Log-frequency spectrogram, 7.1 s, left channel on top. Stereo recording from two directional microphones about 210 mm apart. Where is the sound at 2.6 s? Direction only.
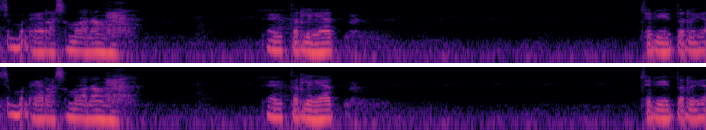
15° right (ahead or behind).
